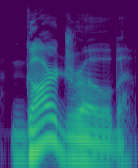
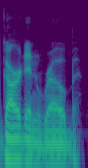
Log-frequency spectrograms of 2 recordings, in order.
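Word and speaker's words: garderobe: Now technically technically the pronunciation says that this is supposed to be pronounced guardrobe.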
